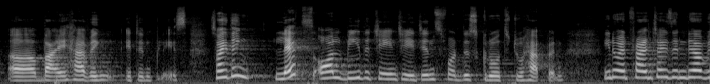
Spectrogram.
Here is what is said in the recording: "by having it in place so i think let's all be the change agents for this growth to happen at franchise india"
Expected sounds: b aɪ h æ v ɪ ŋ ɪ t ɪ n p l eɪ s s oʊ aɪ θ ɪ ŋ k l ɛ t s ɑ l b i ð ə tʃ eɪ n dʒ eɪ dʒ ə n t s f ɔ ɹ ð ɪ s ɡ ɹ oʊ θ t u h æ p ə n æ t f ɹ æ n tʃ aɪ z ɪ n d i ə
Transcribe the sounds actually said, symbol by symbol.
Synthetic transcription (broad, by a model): b aɪ h æ v ɪ ŋ ɪ t ɪ n p l eɪ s s oʊ aɪ t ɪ ŋ k l ɛ t s ɑ l b i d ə tʃ eɪ n dʒ eɪ dʒ ə n t s f ɔ ɹ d ɪ s ɡ ɹ oʊ t t u h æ p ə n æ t f ɹ æ n tʃ aɪ z ɪ n d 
